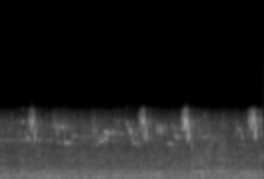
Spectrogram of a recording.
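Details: A big cluster of bees gathered in a tree gives a steady, dense buzzing hum, with brief brighter whines from individual bees passing close every second or so.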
